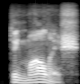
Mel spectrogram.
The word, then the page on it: demolish: American English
